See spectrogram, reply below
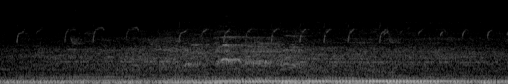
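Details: Newly hatched white bantam chicks with black tails peep as they walk about, a quick run of faint, high, hooked chirps about four per second, a muffled crow in the middle and a strong low rumble beneath.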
